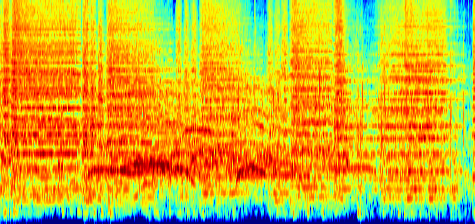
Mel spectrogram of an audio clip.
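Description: A marching band's percussion section pounds out a steady beat as the band members march onto the field, while the crowd in the stands claps to the beat and cheers, the whole mix staying loud and dense throughout with rising, wavering tones over the rhythm.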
